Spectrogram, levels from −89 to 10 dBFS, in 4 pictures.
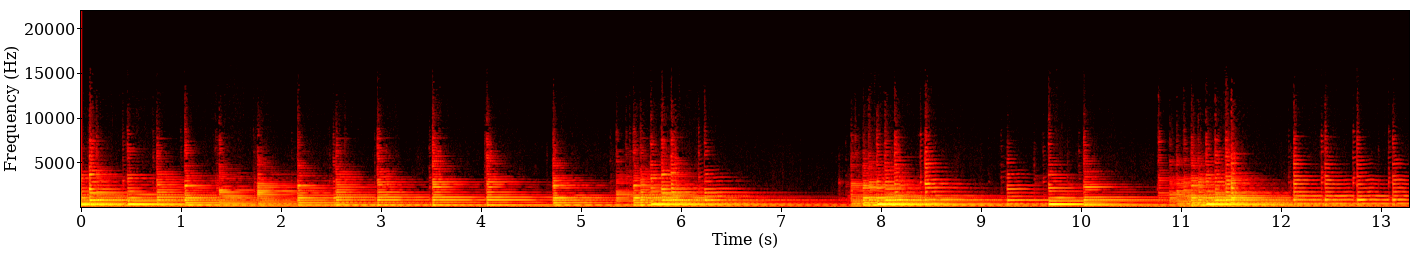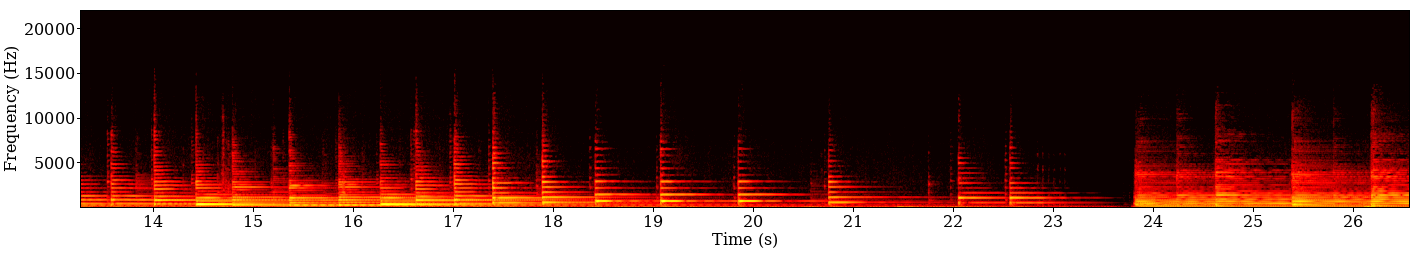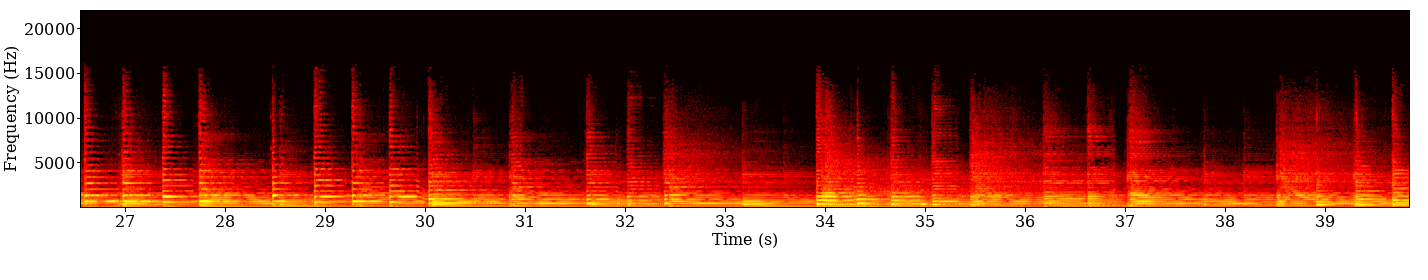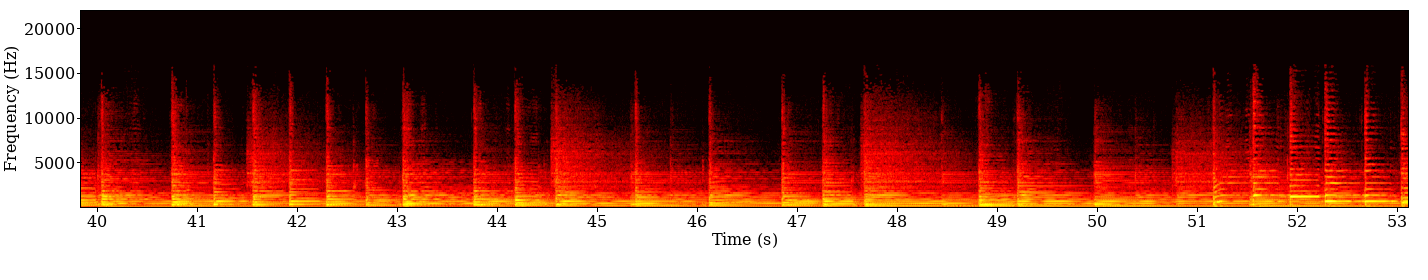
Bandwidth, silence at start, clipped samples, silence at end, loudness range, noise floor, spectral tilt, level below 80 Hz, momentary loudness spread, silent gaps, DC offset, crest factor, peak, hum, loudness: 12.5 kHz; 0 s; under 0.1%; 0 s; 8 LU; -55 dBFS; -6 dB/octave; -42 dBFS; 13 LU; none; under 0.1%; 16 dB; -4 dBFS; none; -21 LUFS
